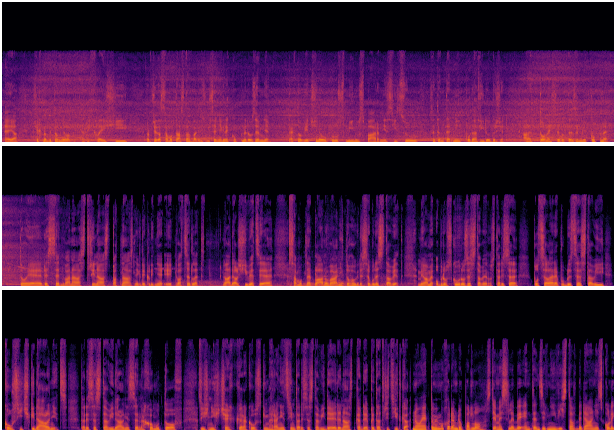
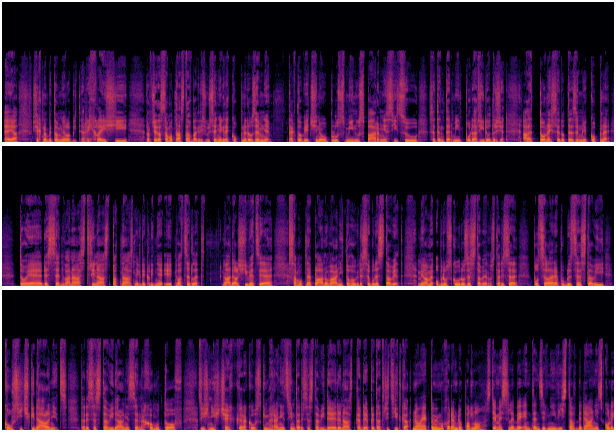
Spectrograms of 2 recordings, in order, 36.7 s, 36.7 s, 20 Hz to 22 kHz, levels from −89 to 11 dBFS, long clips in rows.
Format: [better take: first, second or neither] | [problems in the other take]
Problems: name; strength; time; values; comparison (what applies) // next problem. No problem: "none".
second | household noises; loud; until 21 s; 7 dB below the speech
